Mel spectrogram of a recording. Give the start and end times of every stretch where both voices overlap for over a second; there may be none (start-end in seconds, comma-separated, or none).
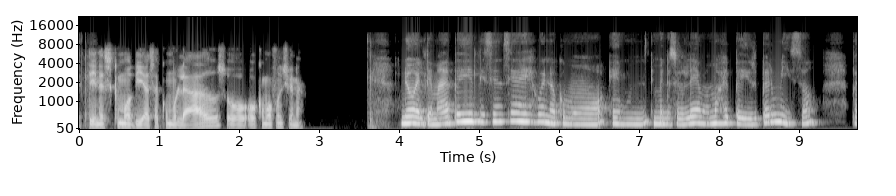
none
